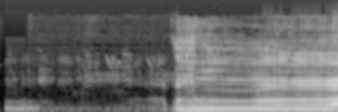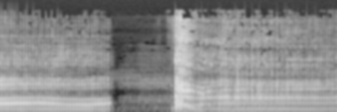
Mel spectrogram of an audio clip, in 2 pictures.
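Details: A wild lion gives a deep, sustained roar, then starts a second rough, powerful bellow after a pause.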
